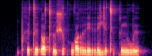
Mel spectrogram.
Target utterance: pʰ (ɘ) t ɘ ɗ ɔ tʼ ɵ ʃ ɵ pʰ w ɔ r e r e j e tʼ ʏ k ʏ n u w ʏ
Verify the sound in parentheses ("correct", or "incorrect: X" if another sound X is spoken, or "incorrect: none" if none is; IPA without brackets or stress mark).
correct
